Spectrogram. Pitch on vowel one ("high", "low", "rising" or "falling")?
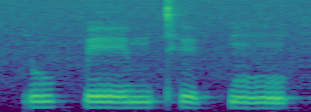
low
